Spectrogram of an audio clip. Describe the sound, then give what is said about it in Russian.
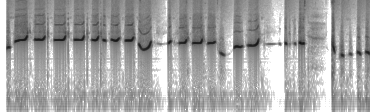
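Sygyt, the upper style of throat singing: a piercing, whistle-like overtone rises over a low buzzing drone, shaped into a rapid string of short, loud, repeated notes, then a few sliding, falling ones at the end. “Это верхний стиль горлового пения.”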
